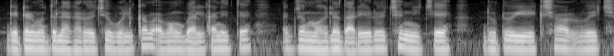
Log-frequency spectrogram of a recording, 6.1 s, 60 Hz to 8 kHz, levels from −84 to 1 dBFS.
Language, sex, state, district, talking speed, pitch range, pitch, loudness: Bengali, male, West Bengal, Alipurduar, 165 wpm, 115-125 Hz, 115 Hz, -17 LUFS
